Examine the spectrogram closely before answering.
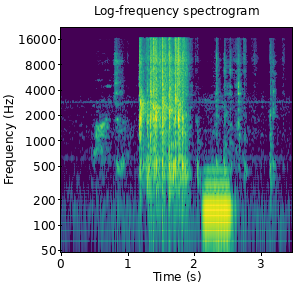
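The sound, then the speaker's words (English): Papery rustle and snap of a card being drawn during a card reading: a dense burst of handling noise lasting about a second, with softer scattered taps around it. “Just give me one second here. I can feel you right now. So give me one second. I'll draw you one card to see if you're going to get him back.”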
